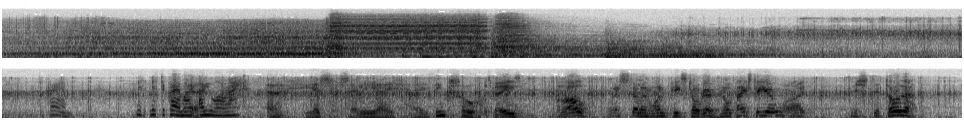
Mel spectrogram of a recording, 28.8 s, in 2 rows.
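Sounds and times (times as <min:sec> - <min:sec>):
failing airplane engine laboring during a crash landing: 0:00.0 - 0:28.8
speech: 0:16.9 - 0:28.3.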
